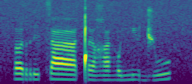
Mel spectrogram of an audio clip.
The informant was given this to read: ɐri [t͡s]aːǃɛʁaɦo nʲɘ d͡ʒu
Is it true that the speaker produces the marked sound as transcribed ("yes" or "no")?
yes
